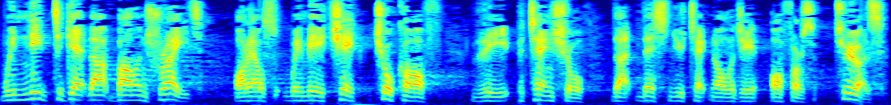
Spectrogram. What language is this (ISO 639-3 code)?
eng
